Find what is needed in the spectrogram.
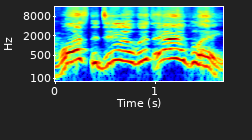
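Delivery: very high, swooping, sing-song comic whine. Quoting a comedian's catchphrase about airplanes: imitating a high-pitched voice. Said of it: "always talking that high-pitched voice like that".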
